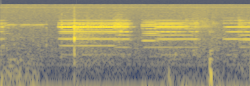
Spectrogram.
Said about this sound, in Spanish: A ver, un segundo que me están llamando por teléfono. Bueno, ya estoy de vuelta, que se me habían llamado por teléfono al móvil.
